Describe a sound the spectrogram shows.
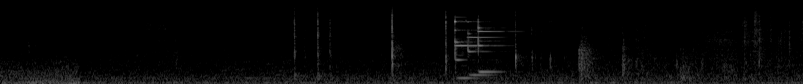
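Paper rustles as a woman turns pages.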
